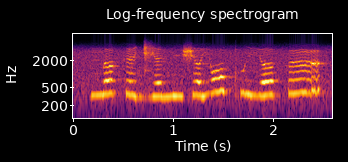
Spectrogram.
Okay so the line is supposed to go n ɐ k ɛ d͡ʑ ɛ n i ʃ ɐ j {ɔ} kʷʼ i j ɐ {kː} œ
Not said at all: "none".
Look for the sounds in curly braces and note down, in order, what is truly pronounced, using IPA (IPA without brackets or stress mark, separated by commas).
ɔ, k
